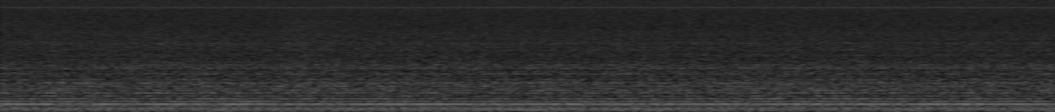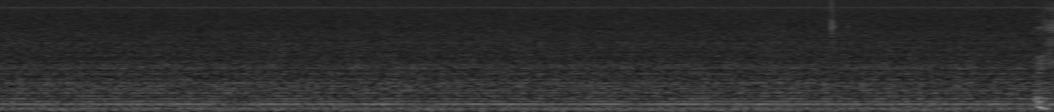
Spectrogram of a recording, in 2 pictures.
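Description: Faint steady hiss with a low, even hum: room tone picked up by the microphone.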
